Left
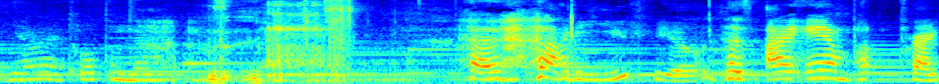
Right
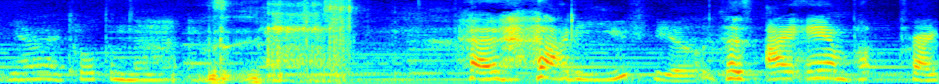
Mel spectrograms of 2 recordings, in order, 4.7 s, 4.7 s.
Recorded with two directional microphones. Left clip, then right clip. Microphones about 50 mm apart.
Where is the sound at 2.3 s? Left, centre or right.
Centre.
